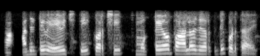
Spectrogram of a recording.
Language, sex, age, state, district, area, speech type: Malayalam, male, 18-30, Kerala, Wayanad, rural, conversation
